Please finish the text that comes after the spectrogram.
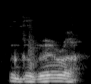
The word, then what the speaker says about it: Guevara: uh i can't pronounce his name too well go go vera junior rudy governor junior this is really interesting i i found it uh guevara yeah yeah i thought rudy gubera yeah uh christy i had a question for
